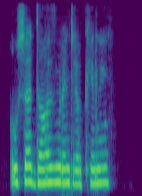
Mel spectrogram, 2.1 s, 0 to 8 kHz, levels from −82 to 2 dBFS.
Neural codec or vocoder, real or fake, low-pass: codec, 16 kHz, 1.1 kbps, Voila-Tokenizer; fake; 7.2 kHz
